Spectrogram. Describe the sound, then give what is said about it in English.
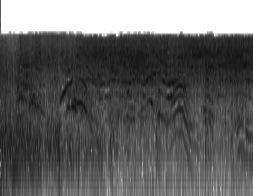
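Loud, steady hissing from a bursting boiler, a radio drama sound effect, runs throughout while excited voices call out over it. “Harry, what's going on? It's the boiler. If we don't get out of here, it's...”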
